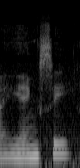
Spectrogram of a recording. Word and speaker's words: Yancey: Y A N C E Y, Yancey? – I think so, Yancey.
